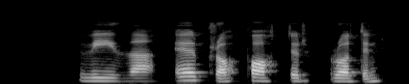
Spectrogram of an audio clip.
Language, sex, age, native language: Icelandic, female, 40-49, Icelandic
